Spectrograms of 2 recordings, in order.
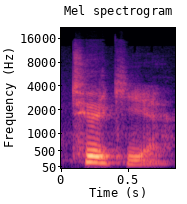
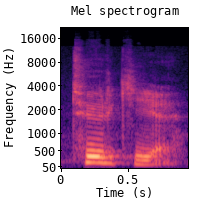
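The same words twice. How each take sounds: The two takes are said the same way.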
